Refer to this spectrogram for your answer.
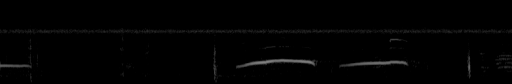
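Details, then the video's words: Two drawn-out whistled cries, the first louder and arching, the second steadier, as a baby female monkey calls for her absent mother beside her grandmother. A few faint clicks and a continuous high hiss are in the background. "Baby monkey screams loudly, calling for her mom when left alone with her gentle grandma"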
